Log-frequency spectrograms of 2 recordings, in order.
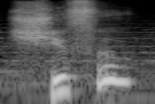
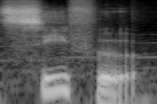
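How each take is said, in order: First: The word begins with a sh sound. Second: The word begins with an s sound. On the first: This is how it is said in the game. "how do you pronounce that? Shufu?" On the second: This is how the speaker has always said it. "I've been pronouncing it Sifu all this time"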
